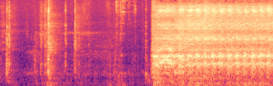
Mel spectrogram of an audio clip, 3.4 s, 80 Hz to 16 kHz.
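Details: Flood-salvage 1986 Nissan 300ZX: a few quiet clicks, then starter cranks steadily about three turns a second but engine never catches; only 1–3 volts measured, electrical problem suspected.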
